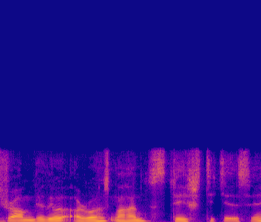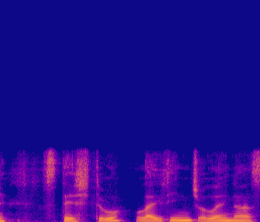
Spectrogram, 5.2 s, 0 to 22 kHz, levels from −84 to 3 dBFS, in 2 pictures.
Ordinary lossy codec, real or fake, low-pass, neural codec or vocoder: none; fake; 7.2 kHz; codec, 16 kHz in and 24 kHz out, 0.6 kbps, FocalCodec, streaming, 2048 codes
